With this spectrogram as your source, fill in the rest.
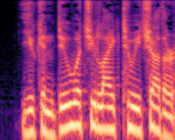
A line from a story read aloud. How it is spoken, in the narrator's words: he shouted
